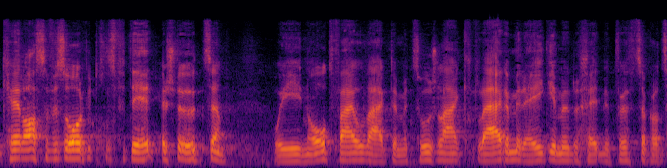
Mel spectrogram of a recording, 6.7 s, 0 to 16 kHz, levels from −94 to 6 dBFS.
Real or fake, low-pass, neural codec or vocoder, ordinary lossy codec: fake; 10.8 kHz; codec, 24 kHz, 0.9 kbps, WavTokenizer, small release; AAC, 64 kbps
